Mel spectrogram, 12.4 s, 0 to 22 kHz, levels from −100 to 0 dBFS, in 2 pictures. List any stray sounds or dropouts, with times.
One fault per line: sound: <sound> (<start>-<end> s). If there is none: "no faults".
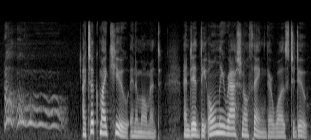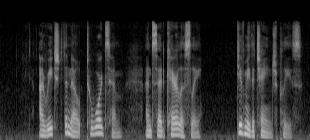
sound: bark (0.1-1.4 s)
